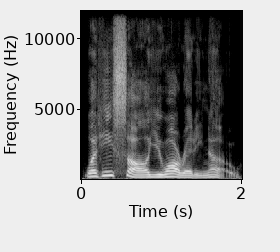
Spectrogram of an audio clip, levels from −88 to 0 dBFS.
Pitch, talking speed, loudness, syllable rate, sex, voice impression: 175 Hz, 180 wpm, -16 LUFS, 4.7 syllables/s, female, feminine, middle-aged, tensed, powerful, slightly hard, clear, intellectual, calm, elegant, lively, slightly strict, slightly sharp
